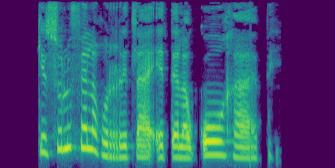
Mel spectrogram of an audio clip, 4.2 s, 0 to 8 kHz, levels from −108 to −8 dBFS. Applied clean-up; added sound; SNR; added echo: none; none; none; none.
